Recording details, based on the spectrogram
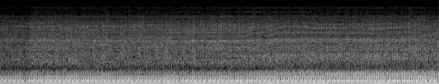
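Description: A BMW S1000RR with a Stage 4 tune, around 230 hp, idles at a standstill, giving a loud, constant, lumpy engine rumble with a slightly uneven, aggressive pulse. It is heard close up with no talking.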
